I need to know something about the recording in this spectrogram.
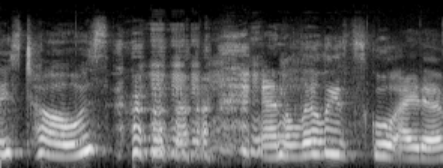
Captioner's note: both laughing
